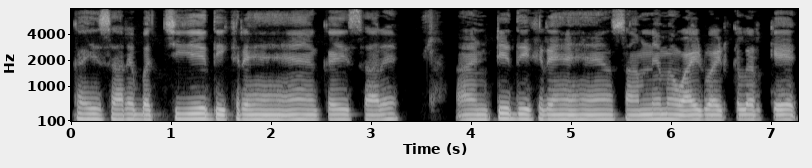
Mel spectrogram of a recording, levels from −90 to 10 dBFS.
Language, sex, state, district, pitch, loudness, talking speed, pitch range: Hindi, male, Bihar, Jamui, 130 Hz, -18 LUFS, 155 wpm, 125-135 Hz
